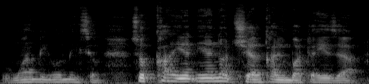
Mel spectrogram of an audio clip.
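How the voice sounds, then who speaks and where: Vincentian comedian guy, real low voice, jovial and rambly, echoey room. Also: expressive, a little fast, mellow. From Saint Vincent and the Grenadines and the British Virgin Islands. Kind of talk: casual self-introduction to fans.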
